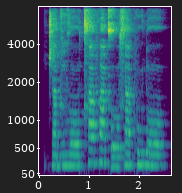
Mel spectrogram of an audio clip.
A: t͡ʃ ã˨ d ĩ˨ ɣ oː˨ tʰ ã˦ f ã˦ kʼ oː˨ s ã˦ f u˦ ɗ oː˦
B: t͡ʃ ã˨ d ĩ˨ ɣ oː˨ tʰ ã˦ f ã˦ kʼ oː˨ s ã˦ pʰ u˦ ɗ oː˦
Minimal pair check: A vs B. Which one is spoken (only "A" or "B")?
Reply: B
